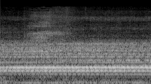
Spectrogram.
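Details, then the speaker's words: Corsair VS650 650W PC power supply in a 6-7 year old PC, case open: steady fairly high-pitched whine over a soft hum, traced to the power supply fan's dry, noisy bearing. "yeah it's clear it's from the power supply"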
